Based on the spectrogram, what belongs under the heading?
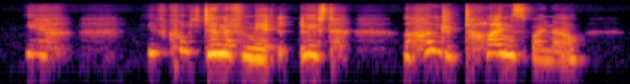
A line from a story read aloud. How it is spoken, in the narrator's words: Hermione said in a breathy groan against his mouth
